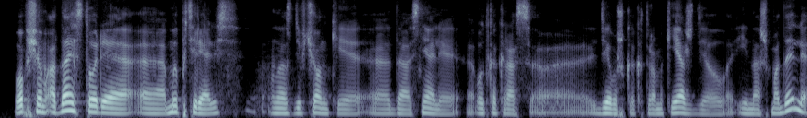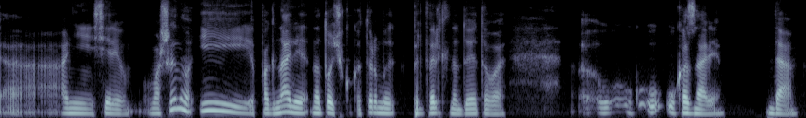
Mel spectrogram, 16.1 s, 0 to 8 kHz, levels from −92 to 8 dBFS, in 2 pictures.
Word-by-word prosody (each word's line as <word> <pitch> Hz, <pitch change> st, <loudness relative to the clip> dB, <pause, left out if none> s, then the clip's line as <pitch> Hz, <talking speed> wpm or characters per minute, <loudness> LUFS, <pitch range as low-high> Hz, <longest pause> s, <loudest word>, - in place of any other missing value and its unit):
В -, -, +3 dB
общем, 165 Hz, 0 st, +6 dB
1 195 Hz, +6 st, +8 dB
история, 145 Hz, -9 st, +6 dB
э, 125 Hz, -1 st, -1 dB
мы 160 Hz, -, +5 dB
потерялись. 135 Hz, -2 st, +1 dB, 0.3 s
У 135 Hz, -, -8 dB
нас 130 Hz, -1 st, 0 dB
девчонки, 130 Hz, -2 st, -2 dB
э, 120 Hz, +1 st, -7 dB
да, 115 Hz, -2 st, -4 dB
сняли 115 Hz, -6 st, -3 dB
вот 130 Hz, -1 st, -6 dB
как 130 Hz, -, -6 dB
раз, 115 Hz, -1 st, -2 dB
а, -, -, -11 dB
девушка, 125 Hz, -4 st, 0 dB
которая 120 Hz, 0 st, -6 dB
макияж 135 Hz, 0 st, +1 dB
делала, 105 Hz, -2 st, -10 dB
и 130 Hz, -2 st, -6 dB
наша 115 Hz, -2 st, -4 dB
модель, 195 Hz, -, +3 dB
а, -, -, -12 dB
они 130 Hz, -2 st, -3 dB
сели 120 Hz, 0 st, -2 dB
в 110 Hz, -, -13 dB, 0.2 s
машину 215 Hz, -, 0 dB
и 185 Hz, -8 st, 0 dB
погнали 135 Hz, +2 st, +1 dB
на 135 Hz, -, +1 dB
точку, 135 Hz, -2 st, -1 dB
которую 140 Hz, +5 st, -3 dB
мы 125 Hz, -, -3 dB, 0.2 s
предварительно 130 Hz, 0 st, -3 dB
до 120 Hz, +1 st, -2 dB
этого 115 Hz, -2 st, -4 dB, 0.9 s
у 140 Hz, +4 st, -9 dB
у 150 Hz, -4 st, -5 dB
указали. 125 Hz, -4 st, 0 dB, 0.4 s
Да, 120 Hz, -5 st, -1 dB
130 Hz, 155 wpm, -25 LUFS, 120-140 Hz, 0.9 s, 1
